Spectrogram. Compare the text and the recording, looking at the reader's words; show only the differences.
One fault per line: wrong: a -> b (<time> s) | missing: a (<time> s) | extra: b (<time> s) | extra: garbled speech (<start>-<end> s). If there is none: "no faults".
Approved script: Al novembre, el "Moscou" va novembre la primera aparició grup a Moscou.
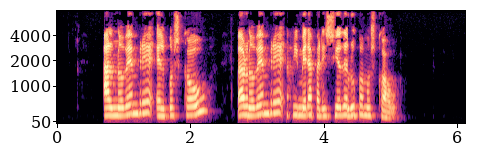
no faults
